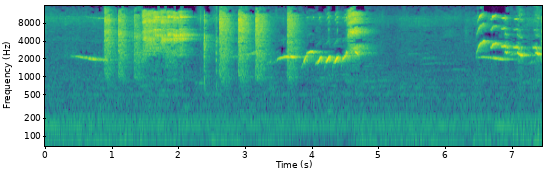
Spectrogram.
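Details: A white-rumped shama sings sweetly: a thin rising whistle, bursts of harsh scratchy notes, then a quick stuttering trill, a pause and bright twittering whistles near the end, with a low background hum.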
